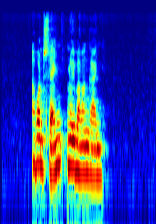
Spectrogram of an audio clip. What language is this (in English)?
Catalan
